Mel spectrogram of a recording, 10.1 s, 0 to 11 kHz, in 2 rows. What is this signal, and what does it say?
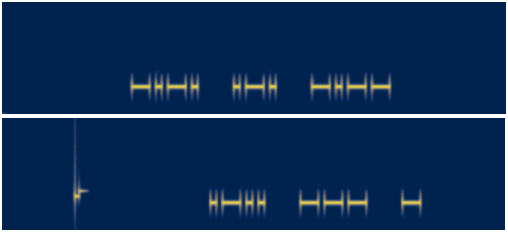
Morse code, heard as a keyed tone, about 20 wpm, spaced as for 15 wpm, 700 Hz. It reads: CRY LOT
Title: 2x Character Spacing - Top 500 Words - 20wpm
